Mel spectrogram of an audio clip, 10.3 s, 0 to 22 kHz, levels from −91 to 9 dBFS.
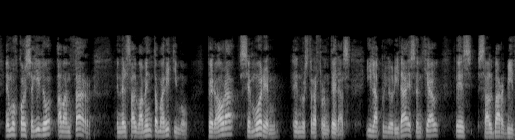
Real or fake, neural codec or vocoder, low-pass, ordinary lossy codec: fake; codec, 16 kHz, 8 kbps, FreqCodec, smaller model; none; none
